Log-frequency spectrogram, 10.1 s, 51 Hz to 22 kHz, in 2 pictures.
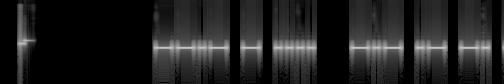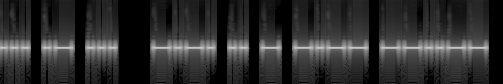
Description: Morse code, heard as a keyed tone, about 22 wpm, 700 Hz. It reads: QTH KANSAS CITY,
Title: Practice QSO - Exchange 1 - Beginning - 22wpm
